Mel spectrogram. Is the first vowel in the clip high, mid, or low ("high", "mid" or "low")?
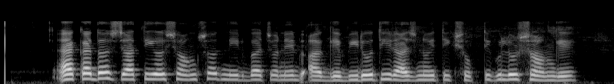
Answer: mid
